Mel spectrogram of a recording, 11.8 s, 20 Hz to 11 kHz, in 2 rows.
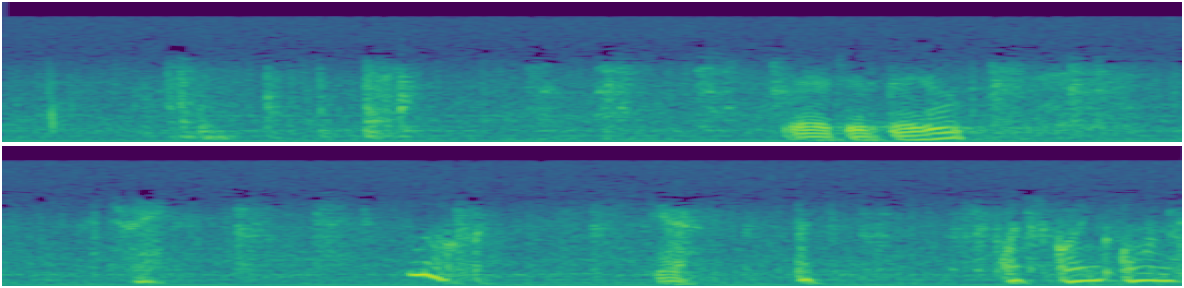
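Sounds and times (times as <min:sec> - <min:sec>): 
low steady hum: 0:00.0 - 0:11.7
door opening with clunks and scraping rattles: 0:00.8 - 0:04.0
speech: 0:03.9 - 0:05.0.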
